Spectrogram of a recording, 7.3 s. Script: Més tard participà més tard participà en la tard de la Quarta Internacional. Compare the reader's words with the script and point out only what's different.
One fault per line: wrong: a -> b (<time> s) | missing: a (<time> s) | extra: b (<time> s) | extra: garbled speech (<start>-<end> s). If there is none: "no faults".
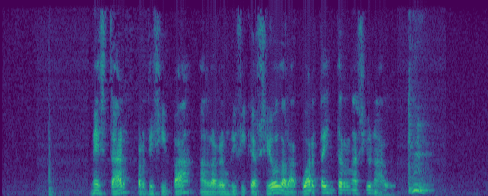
missing: més tard participà (2.7 s)
wrong: tard -> reunificació (3.3 s)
